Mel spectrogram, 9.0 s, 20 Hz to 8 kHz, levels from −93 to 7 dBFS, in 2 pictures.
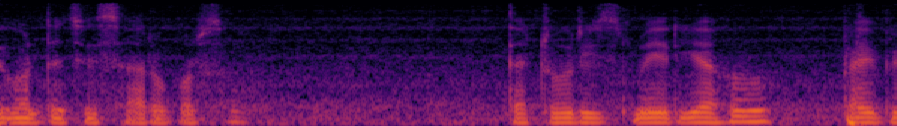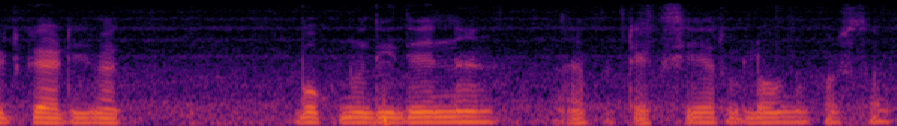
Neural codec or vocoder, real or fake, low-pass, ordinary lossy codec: none; real; 7.2 kHz; none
